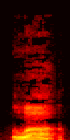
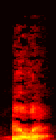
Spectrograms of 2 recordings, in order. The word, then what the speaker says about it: Milan: Throughout the play, this word is pronounced Millin, M-I-L-L-I-N, with the accent on the first syllable, as in the word millinery.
